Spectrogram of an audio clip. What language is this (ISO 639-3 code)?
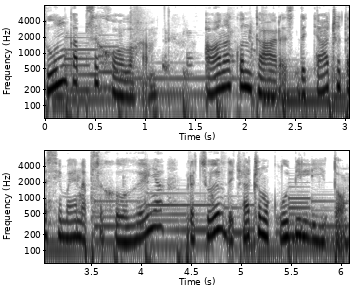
ukr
